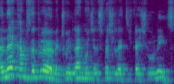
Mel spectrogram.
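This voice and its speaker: A man talks at a fairly quick pace. He has a Greek accent. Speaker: educator. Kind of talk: interview. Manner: animated.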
